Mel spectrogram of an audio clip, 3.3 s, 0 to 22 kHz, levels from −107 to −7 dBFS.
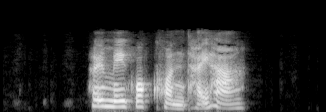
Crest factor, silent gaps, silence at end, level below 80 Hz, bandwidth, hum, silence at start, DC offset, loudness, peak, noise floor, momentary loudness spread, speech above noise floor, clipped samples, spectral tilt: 18 dB; none; 0.85 s; -66 dBFS; 7.2 kHz; none; 0.9 s; under 0.1%; -18 LUFS; -2 dBFS; -78 dBFS; 5 LU; 60 dB; under 0.1%; -5.5 dB/octave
